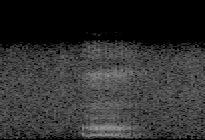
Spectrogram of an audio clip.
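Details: Newborn Persian kittens, a brother and sister, on their first day with their mother; the family is named Lucy and Kimba. A single short tonal mew, about a third of a second, slightly rising then falling, over faint steady room hiss.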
